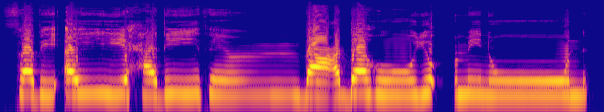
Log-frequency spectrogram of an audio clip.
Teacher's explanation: بعدہ یؤمنون، کلمت یؤمنون میں یہاں واو پہ حمزہ ہے، تو ہم حمزہ کو ظاہر کریں گے اور حمزہ کی ادائیگی حلق کے نیچے والے حصے سے ہے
